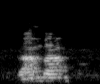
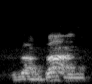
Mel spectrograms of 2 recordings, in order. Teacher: Rambam is pronounced with the emphasis on the first syllable, Rambam, and Ramban is pronounced with the emphasis on the second syllable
